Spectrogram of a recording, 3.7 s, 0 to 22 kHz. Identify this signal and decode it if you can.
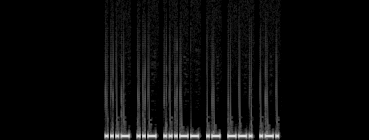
Morse code, heard as a keyed tone, about 42 wpm, 700 Hz. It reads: VU3AGR
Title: DXCC-100 Call Signs - 6 Characters - 45wpm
